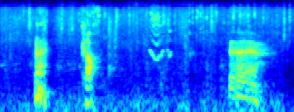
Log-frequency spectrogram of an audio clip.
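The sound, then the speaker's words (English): A voice imitates a growl: two short, rough bursts, a brief pause, then a longer, louder drawn-out growl, with faint background noise throughout. “You just hear him growl, and then you can hear like his footsteps in the distance.”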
